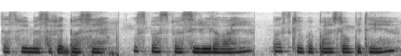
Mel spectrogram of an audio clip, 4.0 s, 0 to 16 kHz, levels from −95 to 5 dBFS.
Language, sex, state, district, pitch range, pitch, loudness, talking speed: Hindi, female, Arunachal Pradesh, Papum Pare, 185-210 Hz, 190 Hz, -15 LUFS, 270 wpm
